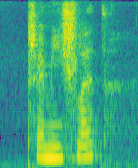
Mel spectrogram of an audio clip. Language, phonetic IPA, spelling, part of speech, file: Czech, [ˈpr̝̊ɛmiːʃlɛt], přemýšlet, verb, Cs-přemýšlet.ogg
- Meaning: 1. to think, to ponder, to contemplate (to go over in one's head) 2. to think (to communicate to oneself in one's mind, to try to find a solution to a problem)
